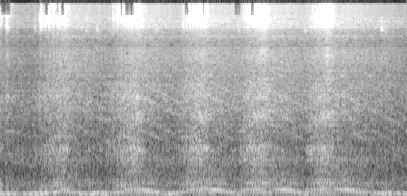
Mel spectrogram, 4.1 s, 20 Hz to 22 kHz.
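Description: A stock 2009 Kawasaki Ninja 250 motorcycle engine revs loudly and close by, rising and falling in a regular series of throttle blips over a rough idle.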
